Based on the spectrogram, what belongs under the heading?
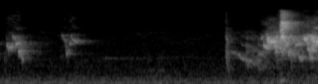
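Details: Caged pet budgerigars in the Netherlands eating dry leaves and grass: two short scratchy calls, a long pause, then a loud, dense burst of squawking.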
